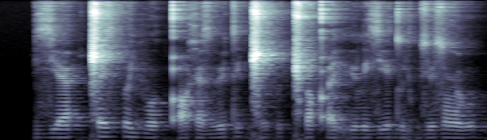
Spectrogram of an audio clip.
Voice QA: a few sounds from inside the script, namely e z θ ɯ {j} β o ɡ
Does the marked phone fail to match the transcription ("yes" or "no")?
no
